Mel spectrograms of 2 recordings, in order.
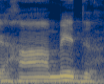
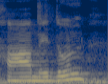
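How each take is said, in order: First: The word ends without the '-un' ending. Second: The word ends with a full '-un' ending. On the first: The word is said at a stop. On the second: The word is said in running speech.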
